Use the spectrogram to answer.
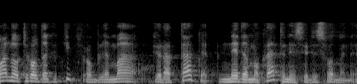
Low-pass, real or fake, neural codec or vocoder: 7.2 kHz; fake; codec, 16 kHz, 1.1 kbps, Voila-Tokenizer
